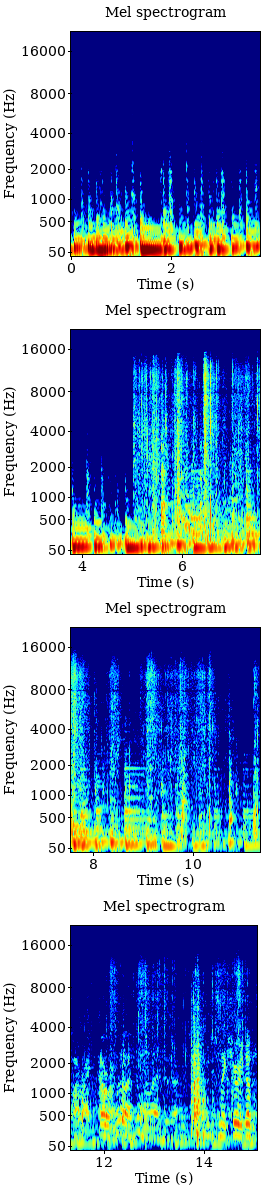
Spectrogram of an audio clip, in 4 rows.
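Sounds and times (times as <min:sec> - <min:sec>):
plucked and bowed string music: 0:00.0 - 0:15.0
footsteps in dry leaves: 0:05.0 - 0:15.0.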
